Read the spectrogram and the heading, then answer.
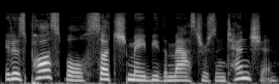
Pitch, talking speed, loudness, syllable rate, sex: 210 Hz, 195 wpm, -18 LUFS, 5.2 syllables/s, female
